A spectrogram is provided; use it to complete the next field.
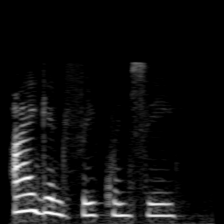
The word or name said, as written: eigenfrequency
